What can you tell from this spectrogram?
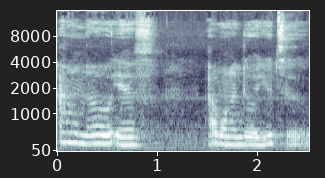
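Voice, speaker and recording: Somewhat breathy and dark, mellow in tone, a woman speaks at a moderate pace amid audible room echo. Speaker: podcaster and YouTuber. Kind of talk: casual vlog talk.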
